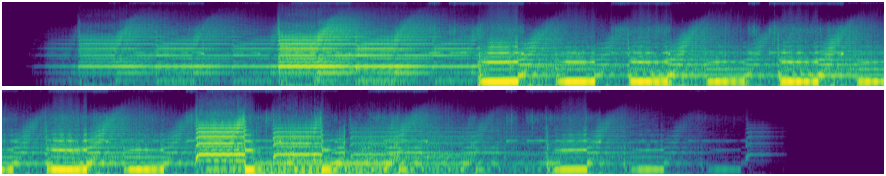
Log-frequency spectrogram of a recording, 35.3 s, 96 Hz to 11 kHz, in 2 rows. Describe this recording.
Scifi Microbrute 15
From the series of scifi drones from an Arturia Microbrute, Roland SP-404SX and sometimes a Casio SK-1.
drone, dronesoundtv, sci-fi, scifi, synthesizer, microbrute, arturia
